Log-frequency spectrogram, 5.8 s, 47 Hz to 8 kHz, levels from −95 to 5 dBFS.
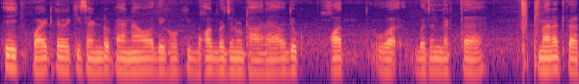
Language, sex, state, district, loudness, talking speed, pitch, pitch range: Hindi, male, Madhya Pradesh, Katni, -20 LUFS, 250 wpm, 115 Hz, 110-120 Hz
